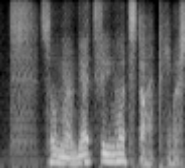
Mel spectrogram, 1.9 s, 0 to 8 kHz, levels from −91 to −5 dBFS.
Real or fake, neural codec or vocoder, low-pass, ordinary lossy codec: fake; codec, 16 kHz, 0.5 kbps, FreqCodec, smaller model; none; none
